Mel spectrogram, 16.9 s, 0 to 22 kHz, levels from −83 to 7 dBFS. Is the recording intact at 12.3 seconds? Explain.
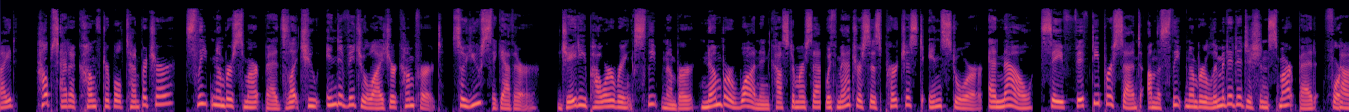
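No, there's damaged data in the compressed stream from 12.25 to 12.27 s, so the decoder loses sync and spits out a brief glitch.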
